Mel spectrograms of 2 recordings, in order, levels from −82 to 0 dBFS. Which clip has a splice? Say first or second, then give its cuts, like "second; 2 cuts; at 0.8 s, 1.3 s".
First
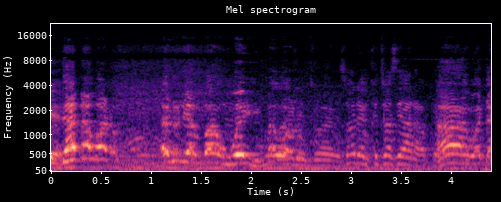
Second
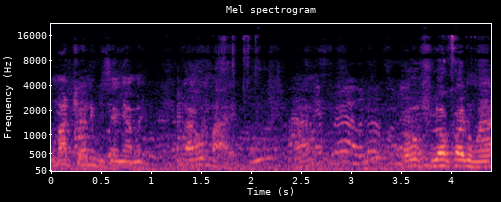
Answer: second; 1 cut; at 1.3 s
